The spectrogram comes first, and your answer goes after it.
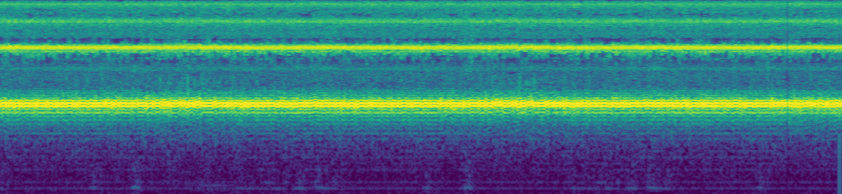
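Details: A mole cricket lure call rings as a loud, even, continuous buzz with a thin upper overtone and no breaks, while soft low knocks sound irregularly in the background.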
